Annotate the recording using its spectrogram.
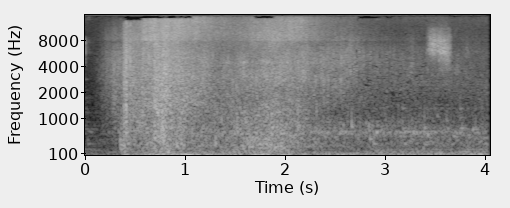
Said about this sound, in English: Eyes closed, she jumps full length into the water.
